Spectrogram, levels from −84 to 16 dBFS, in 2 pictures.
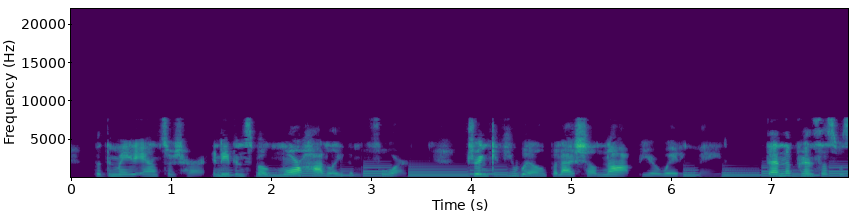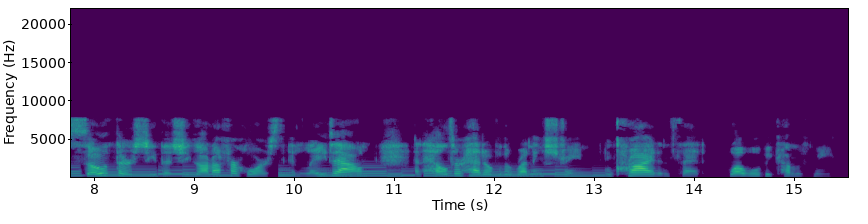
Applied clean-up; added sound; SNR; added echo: none; Piano; 18 dB; none.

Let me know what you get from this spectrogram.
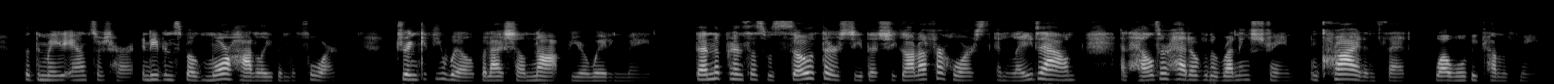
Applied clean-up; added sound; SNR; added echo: none; none; none; none.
